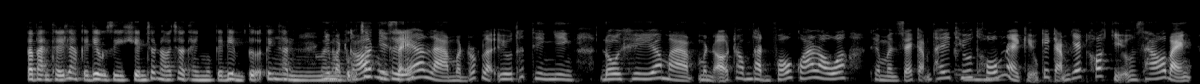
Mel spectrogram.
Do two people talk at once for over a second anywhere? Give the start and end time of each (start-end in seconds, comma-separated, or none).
2.7-4.2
